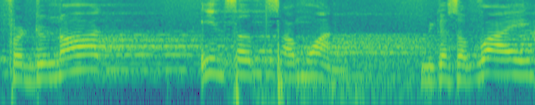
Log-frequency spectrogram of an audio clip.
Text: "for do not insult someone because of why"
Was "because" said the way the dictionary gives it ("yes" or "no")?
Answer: no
